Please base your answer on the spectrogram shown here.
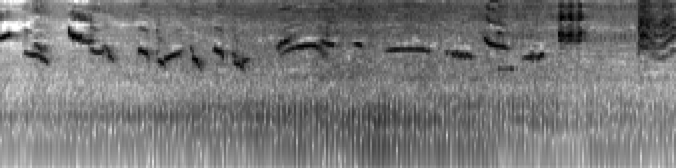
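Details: Oriental magpie-robin whistling a string of sliding, looping notes, later joined by a loud droning engine-like noise, with a few sharp high bursts near the end.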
